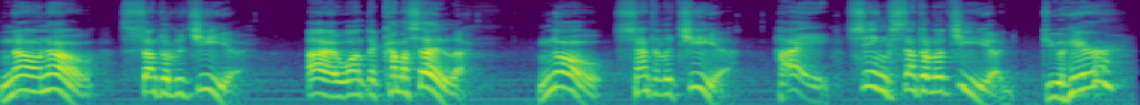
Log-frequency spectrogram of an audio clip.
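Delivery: high, loud insistent foreign voice; squabbling tourist. A narrator's reading. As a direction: argue over the song, insisting. Tourists squabble over song.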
